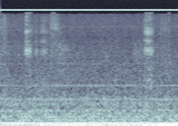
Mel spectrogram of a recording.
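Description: Faint scratching of a pen writing on paper, a few short strokes, over a low steady hum.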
